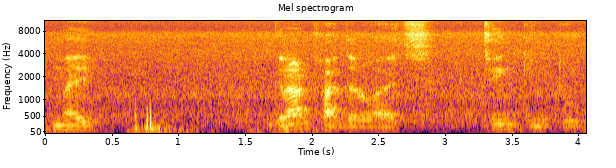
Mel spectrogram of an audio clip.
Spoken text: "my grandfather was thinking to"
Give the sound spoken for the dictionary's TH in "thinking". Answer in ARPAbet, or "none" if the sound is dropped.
T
